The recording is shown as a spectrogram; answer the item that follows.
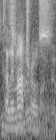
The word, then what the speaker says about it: Telemetros: There must be Nerazine phase Telematros, actually, is how you would pronounce that, sir.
